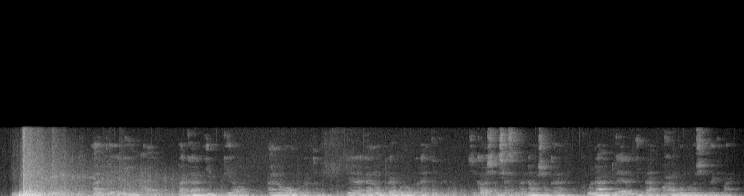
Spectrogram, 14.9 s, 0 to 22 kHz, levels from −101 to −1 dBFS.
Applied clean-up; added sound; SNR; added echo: none; Thunder; 2 dB; reverberation time 0.9 s.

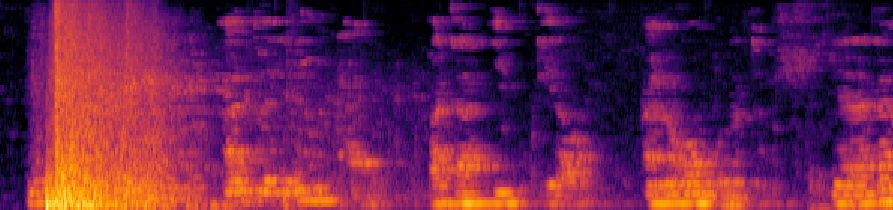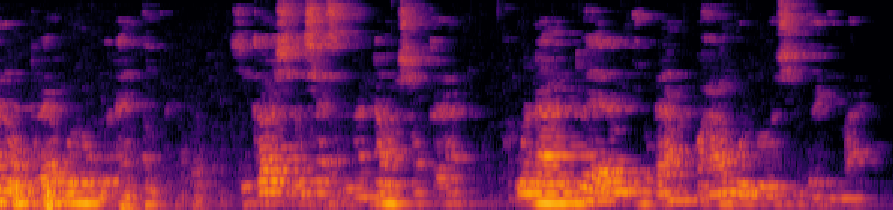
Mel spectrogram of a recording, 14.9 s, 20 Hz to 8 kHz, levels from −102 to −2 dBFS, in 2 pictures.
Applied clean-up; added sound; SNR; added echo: classical method WPE with log-MMSE.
